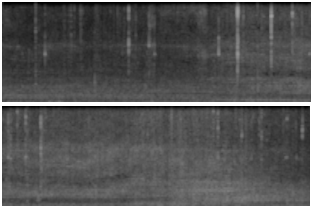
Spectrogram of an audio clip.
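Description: A small dog's claws click and tap on asphalt close by.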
